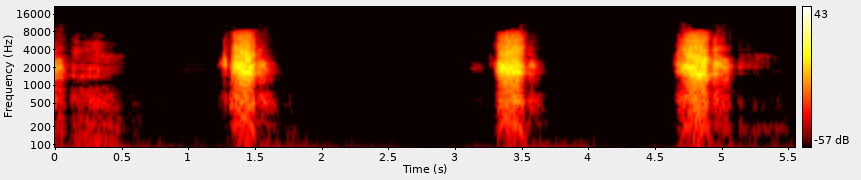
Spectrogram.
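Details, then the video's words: Ferret sneezing three times at roughly two-second intervals; each burst is sharp and breathy, and faint rustling comes before the first one. "10 hour ferret sounds"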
